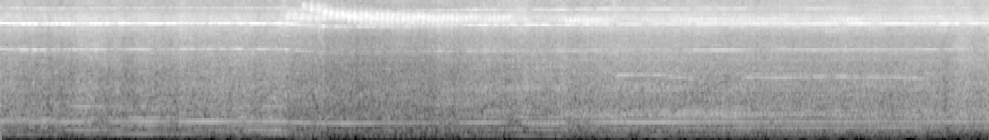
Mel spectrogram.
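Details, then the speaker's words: Vax Power upright vacuum with new belt: high motor whine with rubbing, shifting tone as belt rides up and across the brush roll, catches, then throws off; suspected cause of the original snapped belt. "It's ridden the belt up and across to the point where it's now catching, and that now seems to be riding there."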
